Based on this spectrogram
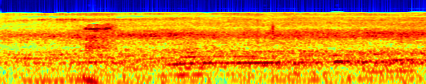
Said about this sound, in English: So, we have a dump truck. Oh, maybe it's about to move.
